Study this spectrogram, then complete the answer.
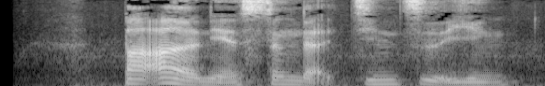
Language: Chinese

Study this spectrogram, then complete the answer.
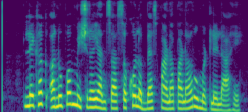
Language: Marathi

